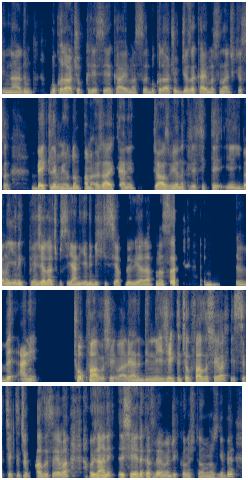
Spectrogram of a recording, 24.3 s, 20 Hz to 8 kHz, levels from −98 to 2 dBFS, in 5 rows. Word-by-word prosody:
dinlerdim. 90 Hz, +7 st, -3 dB, 0.3 s
Bu 115 Hz, +2 st, -4 dB
kadar 130 Hz, -7 st, +3 dB
çok -, -, -7 dB
klasiğe 95 Hz, +1 st, -6 dB
kayması, 95 Hz, -2 st, -5 dB
bu 100 Hz, -, -9 dB
kadar 110 Hz, -2 st, -1 dB
çok 110 Hz, -5 st, -5 dB
caza 100 Hz, +4 st, -1 dB
kaymasını, 95 Hz, +4 st, -2 dB
açıkçası 100 Hz, -3 st, -7 dB, 0.4 s
beklemiyordum 120 Hz, -, +2 dB
ama 125 Hz, +5 st, 0 dB
özellikle, 120 Hz, +5 st, +2 dB
hani, 105 Hz, -4 st, -3 dB, 0.3 s
caz 120 Hz, +1 st, +3 dB
bir -, -, -3 dB
yana 125 Hz, +1 st, +1 dB
hani 140 Hz, -, -12 dB
klasikte, 115 Hz, +3 st, -6 dB
eee, 100 Hz, -4 st, -5 dB
bana 100 Hz, +6 st, +2 dB
yeni 120 Hz, +1 st, 0 dB
pencereler 110 Hz, +2 st, +3 dB
açması, 90 Hz, -5 st, -4 dB
yani, 85 Hz, -1 st, +2 dB
yeni 90 Hz, +4 st, -1 dB
bir 100 Hz, -, -3 dB
hissiyat -, -, -3 dB
duygu 90 Hz, -1 st, -1 dB
yaratması 95 Hz, -, +3 dB, 1.2 s
b 90 Hz, -2 st, -5 dB
ve -, -, +2 dB
hani 105 Hz, +5 st, +3 dB, 0.7 s
çok -, -, +4 dB
fazla 80 Hz, 0 st, +6 dB
şey 85 Hz, -2 st, -5 dB
var 80 Hz, 0 st, -3 dB
yani 90 Hz, 0 st, -1 dB
dinleyecek 105 Hz, +5 st, +1 dB
de 135 Hz, -, -1 dB
çok 140 Hz, +1 st, +1 dB
fazla 135 Hz, -1 st, +5 dB
şey 135 Hz, 0 st, 0 dB
var, 150 Hz, 0 st, -1 dB
hissedecek 110 Hz, +5 st, -3 dB
de 110 Hz, -, -6 dB
çok 90 Hz, -, -4 dB
fazla 100 Hz, -2 st, +2 dB
şey 105 Hz, +3 st, -1 dB
var. -, -, +2 dB, 0.3 s
O 110 Hz, -, +2 dB
yüzden, 110 Hz, +6 st, +6 dB
hani, 145 Hz, +2 st, +4 dB
eee, 115 Hz, -, +5 dB
şeye 130 Hz, +4 st, +4 dB
de 160 Hz, -, +5 dB
katılıyorum 145 Hz, -2 st, +1 dB
önceki 110 Hz, +2 st, -4 dB
konuştuğumuz 125 Hz, +1 st, -6 dB
gibi. 180 Hz, +10 st, -1 dB
110 Hz, 155 wpm, -25 LUFS, 95-125 Hz, 1.2 s, fazla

